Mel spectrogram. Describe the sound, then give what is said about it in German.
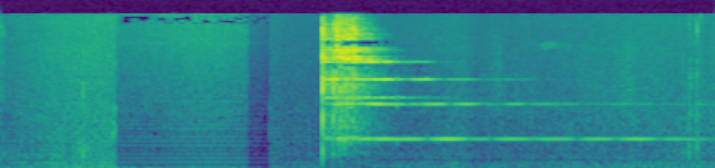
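A single bright clink of glasses touching in a toast, sharp, with a clear ringing tone that lingers and slowly fades. No one speaks. “Prost. Auf die Verjährung.”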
